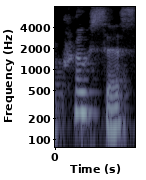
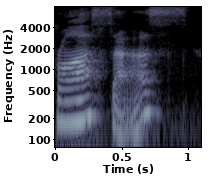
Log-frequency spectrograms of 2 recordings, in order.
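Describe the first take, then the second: First: It is said the Canadian way. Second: It is said the usual, non-Canadian way.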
